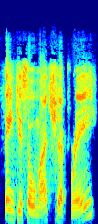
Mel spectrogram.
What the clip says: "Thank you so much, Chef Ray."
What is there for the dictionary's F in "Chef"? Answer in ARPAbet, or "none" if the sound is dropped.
P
